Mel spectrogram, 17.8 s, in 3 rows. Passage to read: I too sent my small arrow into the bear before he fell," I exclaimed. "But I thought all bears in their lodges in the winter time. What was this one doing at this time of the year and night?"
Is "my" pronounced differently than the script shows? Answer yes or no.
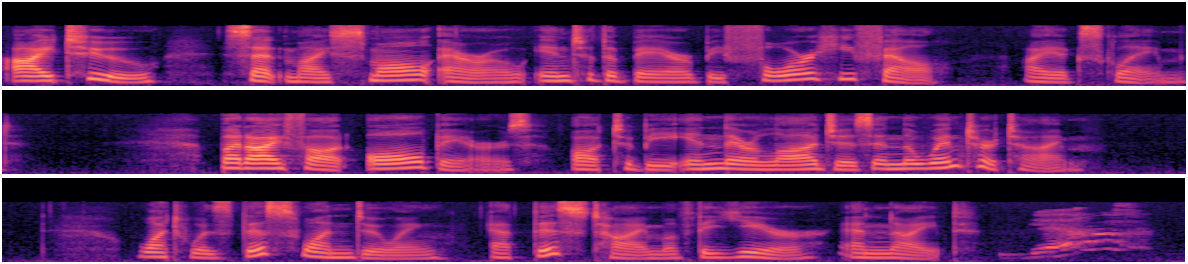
no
